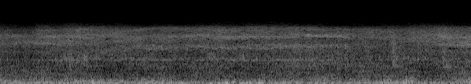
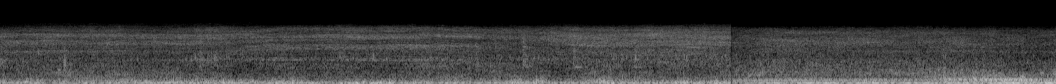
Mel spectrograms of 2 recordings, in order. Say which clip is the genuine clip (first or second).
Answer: second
